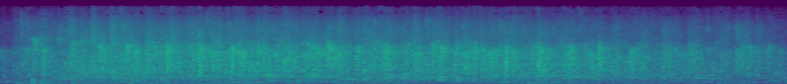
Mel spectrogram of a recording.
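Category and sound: crowd, audience applause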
